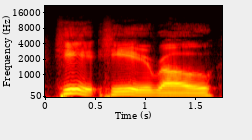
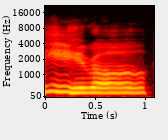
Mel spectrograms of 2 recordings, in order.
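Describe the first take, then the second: First: The word is over-enunciated with exaggerated articulation. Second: The word is said plainly with relaxed articulation. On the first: The speaker calls it wrong. "over enunciated or over pronounced like that" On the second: The speaker calls it right. "It doesn't need to be over pronounced"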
